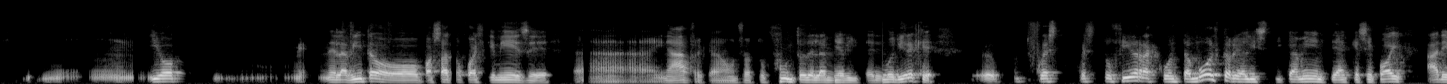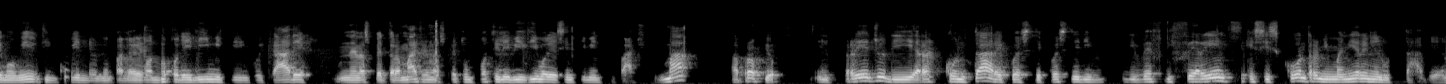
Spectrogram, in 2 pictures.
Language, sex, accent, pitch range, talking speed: Italian, male, native, 105-130 Hz, 140 wpm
